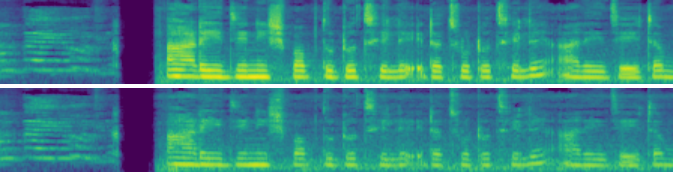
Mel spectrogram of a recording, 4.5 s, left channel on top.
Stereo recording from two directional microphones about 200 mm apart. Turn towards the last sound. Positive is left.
turn(degrees=35)  # may be behind; listen again after turning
